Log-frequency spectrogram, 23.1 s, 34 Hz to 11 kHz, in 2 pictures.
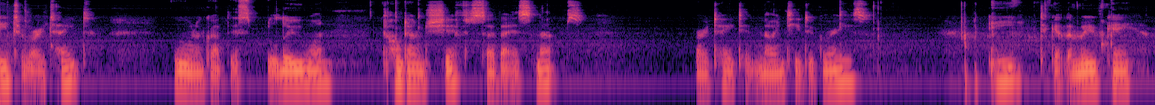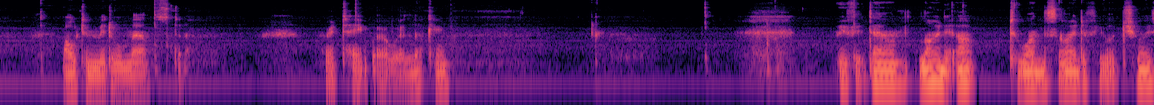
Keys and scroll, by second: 0.5 r, 10.7 e.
